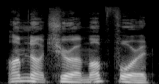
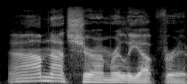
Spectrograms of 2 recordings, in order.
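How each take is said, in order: First: It is said in a dumb caveman voice. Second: It is said in a normal voice.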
